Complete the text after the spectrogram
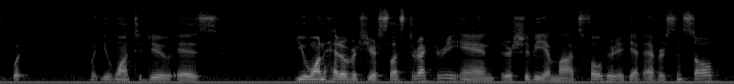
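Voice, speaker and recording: This man talks quietly and very fast, with a fairly low pitch and ordinary pitch variation. Some room echo can be heard. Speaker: game modder. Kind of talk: tutorial. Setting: live Twitch stream. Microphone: too quiet, volume turned up.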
